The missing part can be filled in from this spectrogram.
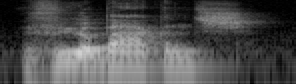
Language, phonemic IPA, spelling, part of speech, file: Dutch, /ˈvyrbakəns/, vuurbakens, noun, Nl-vuurbakens.ogg
- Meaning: plural of vuurbaken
